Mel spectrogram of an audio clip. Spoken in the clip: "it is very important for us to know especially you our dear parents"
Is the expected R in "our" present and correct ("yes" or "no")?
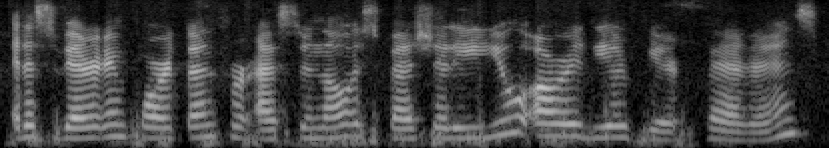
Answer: no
